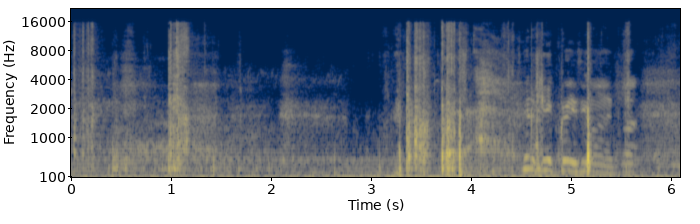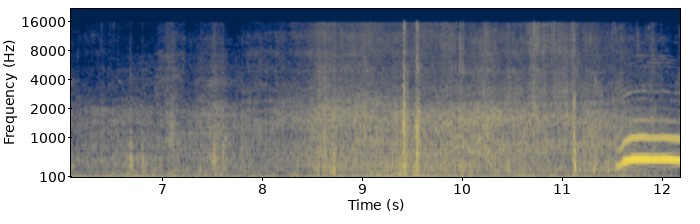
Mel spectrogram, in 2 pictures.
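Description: Skateboard wheels rolling on concrete, with several sharp clacks of the board and trucks hitting the ground, a cluster of them about three to four seconds in. Near the end comes a loud whooping shout.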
